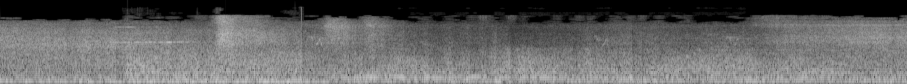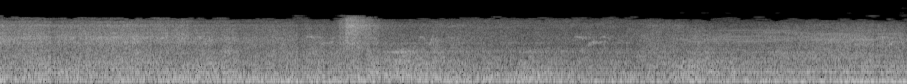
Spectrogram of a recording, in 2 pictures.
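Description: An electric locomotive hums steadily while standing still.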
